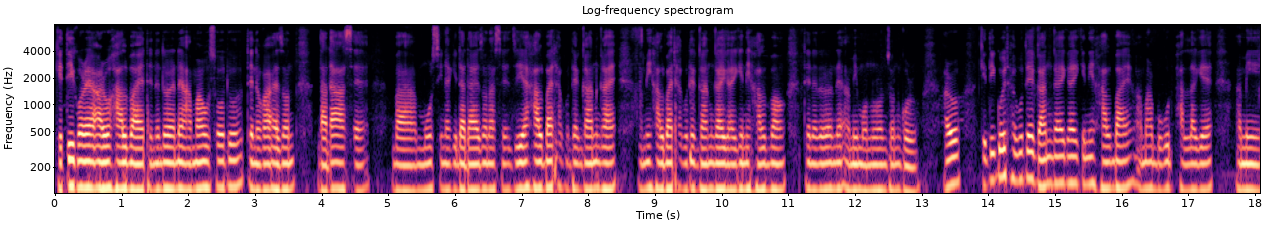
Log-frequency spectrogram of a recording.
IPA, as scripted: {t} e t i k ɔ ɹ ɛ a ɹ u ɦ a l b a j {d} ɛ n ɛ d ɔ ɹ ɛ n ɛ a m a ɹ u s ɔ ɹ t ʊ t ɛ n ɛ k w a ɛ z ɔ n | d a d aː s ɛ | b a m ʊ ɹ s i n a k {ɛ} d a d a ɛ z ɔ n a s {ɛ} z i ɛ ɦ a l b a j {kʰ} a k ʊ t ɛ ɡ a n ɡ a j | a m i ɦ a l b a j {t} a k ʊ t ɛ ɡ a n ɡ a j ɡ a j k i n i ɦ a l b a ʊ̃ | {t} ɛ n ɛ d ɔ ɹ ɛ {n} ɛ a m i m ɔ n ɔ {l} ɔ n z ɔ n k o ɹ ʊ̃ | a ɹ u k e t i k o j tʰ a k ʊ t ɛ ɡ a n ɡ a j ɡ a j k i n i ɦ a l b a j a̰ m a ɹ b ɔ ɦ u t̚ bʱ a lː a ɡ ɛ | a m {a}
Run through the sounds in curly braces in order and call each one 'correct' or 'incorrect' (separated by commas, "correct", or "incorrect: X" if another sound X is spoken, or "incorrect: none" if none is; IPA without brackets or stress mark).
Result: incorrect: k, incorrect: t, incorrect: i, correct, incorrect: tʰ, incorrect: tʰ, correct, correct, incorrect: ɹ, incorrect: i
